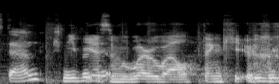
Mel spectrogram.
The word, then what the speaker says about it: Kniebűgl: Did I pronounce your name right, Dan? Kniebűgl?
